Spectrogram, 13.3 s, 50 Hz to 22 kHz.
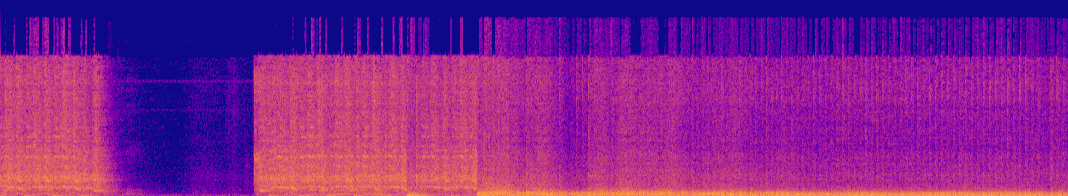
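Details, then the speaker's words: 1999 Honda 400ex carbureted single, baseline before a turbo install, in a cold shop at about -16 degrees on a new battery. Cold start on choke restarts cleanly into an even, steady idle; normal cold start and idle. "running with the choke on for a bit here running pretty good let this thing warm up and then we'll uh start digging into it but this is the baseline for how it sounds and how it runs"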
